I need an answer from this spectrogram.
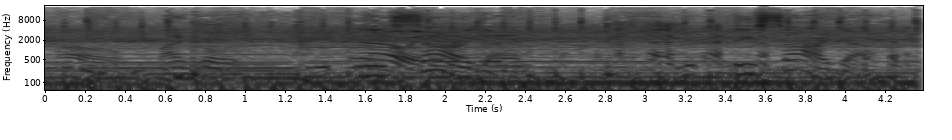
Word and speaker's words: Lizarraga: The old TV show feed, no, it's actually pronounced Lizarraga. Oh, Michael Lizarraga. Lizarraga.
